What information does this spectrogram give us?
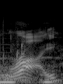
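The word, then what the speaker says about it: Rei: r e r-e-i so initially i thought it was pronounced austin ray but it's actually pronounced rye so now the question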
